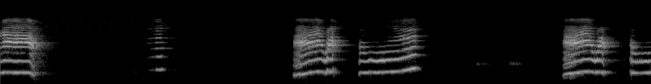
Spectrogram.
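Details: Parrot speaking "Radhe Radhe" and "Mithu Mithu", known for singing bhajans. Several shrill, wavering, word-like syllables come in separate bursts, some long and some clipped, against near silence.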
